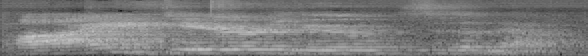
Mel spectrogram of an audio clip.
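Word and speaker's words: idarucizumab: Now I'm going to say this very slowly, and I was told how to say this. I dare you, Sismab.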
